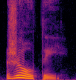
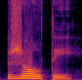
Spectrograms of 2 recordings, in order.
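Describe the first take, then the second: No difference in how they are said.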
